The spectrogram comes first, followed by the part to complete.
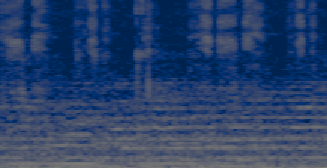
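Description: Felt-tip marker writing on a whiteboard: a run of faint, short, irregular strokes as a square-root expression is written out.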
